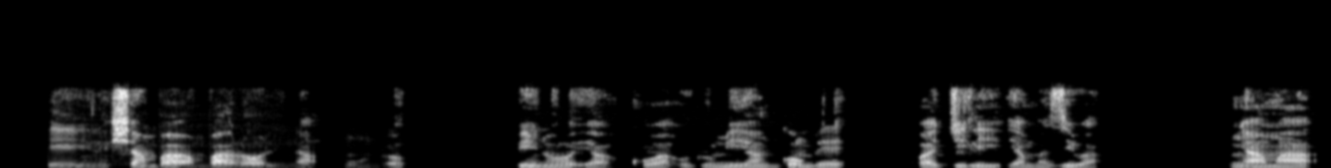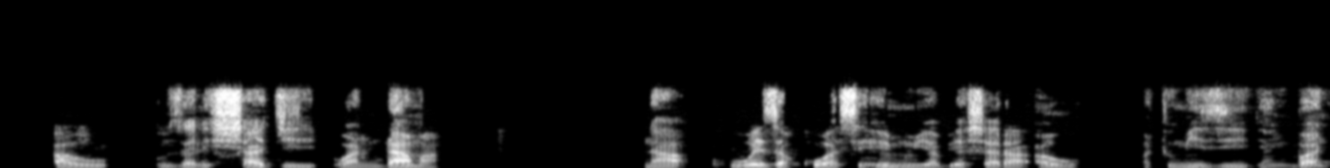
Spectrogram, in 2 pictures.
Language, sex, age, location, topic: Swahili, male, 18-24, Wajir, agriculture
